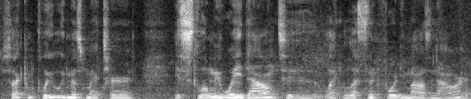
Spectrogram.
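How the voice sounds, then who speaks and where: A man with an American accent speaks at a very fast pace in a monotone, flat way. Light background noise is audible. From Michigan, US. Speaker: tech vlogger; car owner reviewing a driving feature. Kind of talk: casual vlog.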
